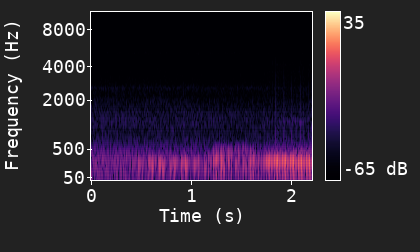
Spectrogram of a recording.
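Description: Yamaha MT-07's parallel-twin engine running at low revs as the motorcycle rolls slowly forward in first gear with the clutch fully let out. It is a low pulsing rumble that grows louder in the second half.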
